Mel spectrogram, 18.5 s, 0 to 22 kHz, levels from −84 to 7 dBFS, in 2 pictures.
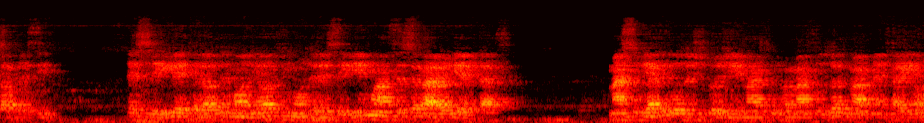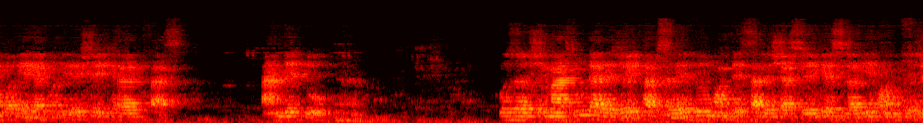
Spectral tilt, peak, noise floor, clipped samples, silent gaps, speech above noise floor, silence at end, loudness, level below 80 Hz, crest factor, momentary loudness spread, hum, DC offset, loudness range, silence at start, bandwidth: -5 dB/octave; -14 dBFS; -57 dBFS; under 0.1%; none; 25 dB; 0 s; -33 LUFS; -56 dBFS; 20 dB; 13 LU; none; under 0.1%; 5 LU; 0 s; 13.5 kHz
